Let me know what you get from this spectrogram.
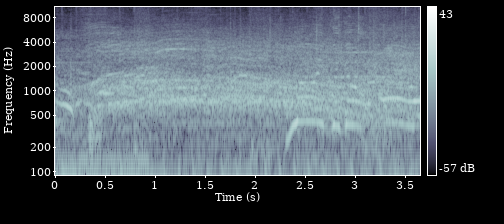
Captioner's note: crowd exclaiming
